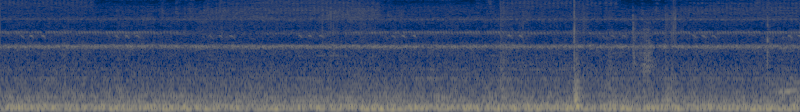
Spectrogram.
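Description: Night insects chirping: a steady high trill with short pulsed chirps repeating about twice a second, over a low steady rumble, with a couple of faint clicks near the end.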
